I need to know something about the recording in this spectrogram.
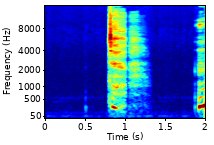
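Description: A girl's voice in short bursts of anime dialogue: a brief trailing syllable with falling pitch about a second in, and the start of another line near the end, with silence in between.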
